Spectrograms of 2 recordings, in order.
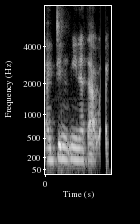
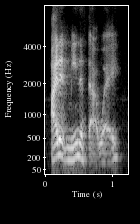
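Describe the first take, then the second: First: It is said in a sincere, apologetic tone. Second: It is said in a sneering, defensive tone.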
